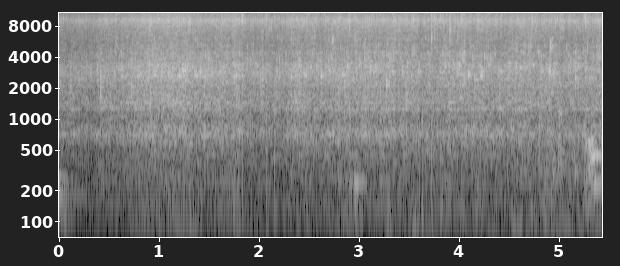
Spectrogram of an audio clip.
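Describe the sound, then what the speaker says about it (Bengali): Potatoes fry in hot white cooking oil in a home kitchen, a dense, steady close sizzle and crackle that runs without a break and without voices. "তেলটা আমার গরম হয়ে গেছে। এই সময় আমি আলুটা ভেজে নেব।"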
